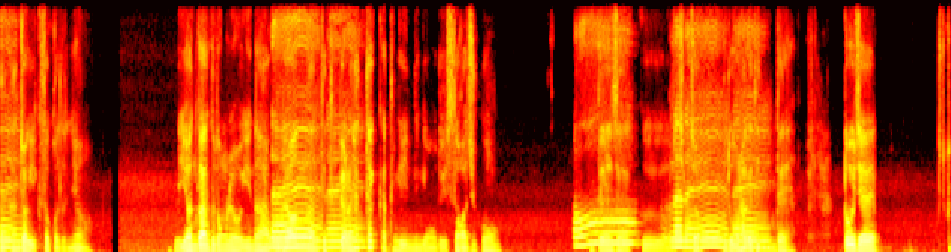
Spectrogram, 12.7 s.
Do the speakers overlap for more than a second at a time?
Yes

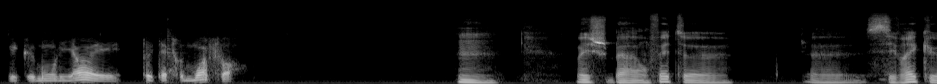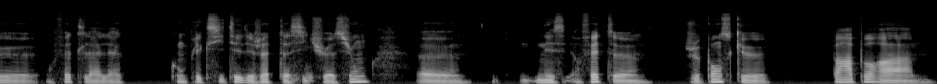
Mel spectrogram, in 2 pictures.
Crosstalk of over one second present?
No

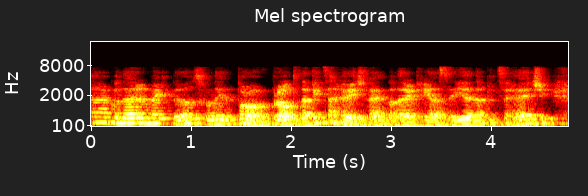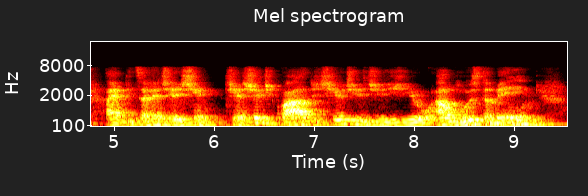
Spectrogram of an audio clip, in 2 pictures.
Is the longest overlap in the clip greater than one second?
No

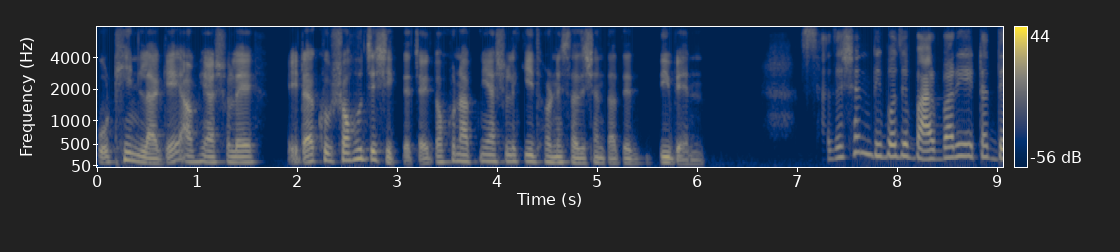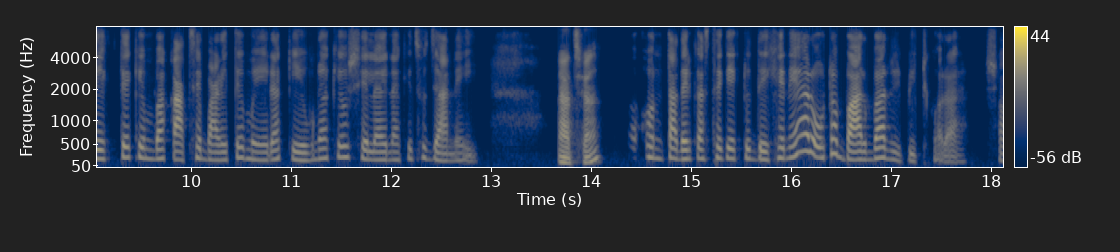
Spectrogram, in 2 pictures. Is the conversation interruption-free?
Yes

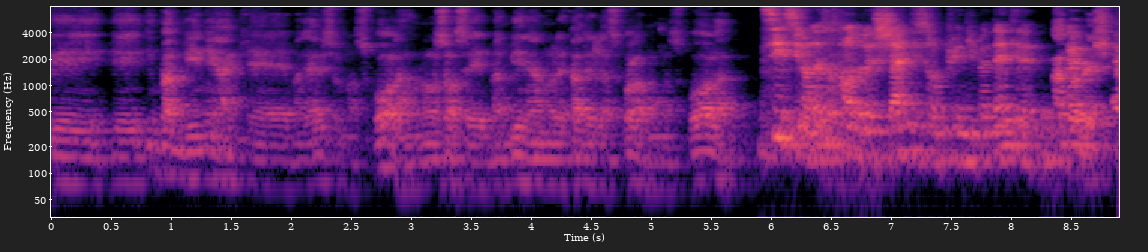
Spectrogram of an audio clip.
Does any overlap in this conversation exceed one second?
No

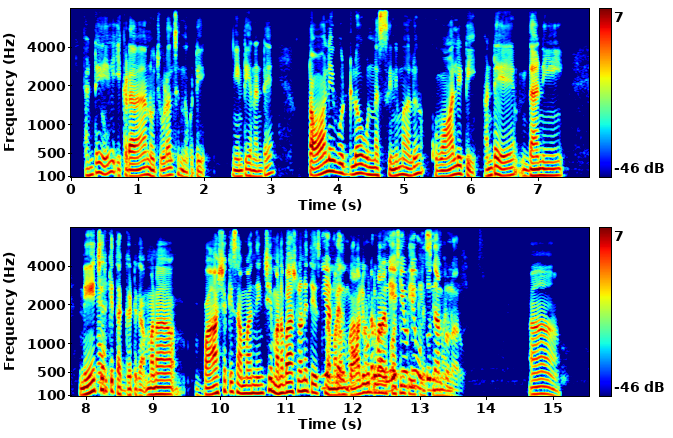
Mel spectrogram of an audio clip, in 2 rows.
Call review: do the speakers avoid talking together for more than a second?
No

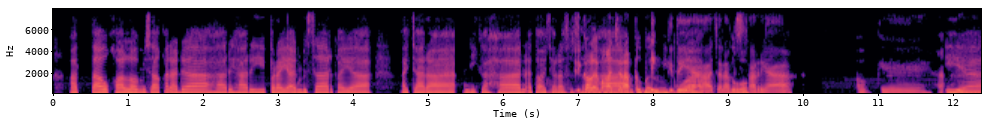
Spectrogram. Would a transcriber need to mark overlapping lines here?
Yes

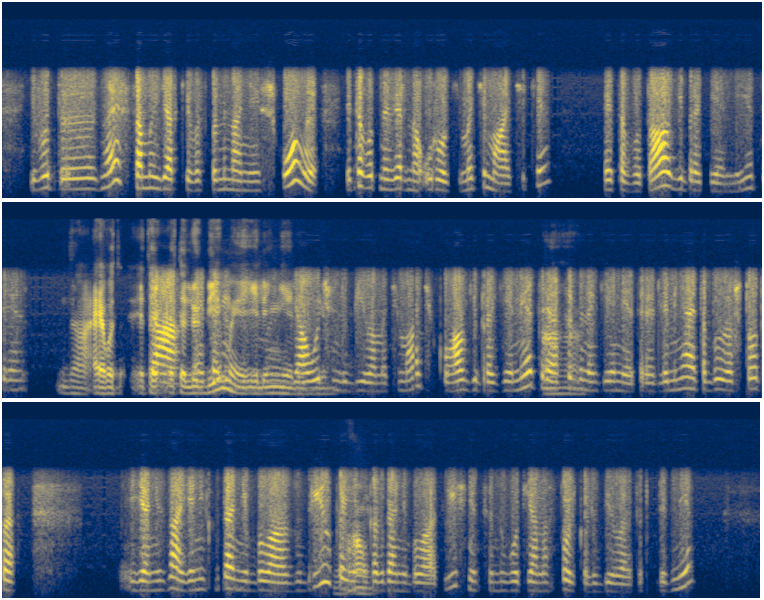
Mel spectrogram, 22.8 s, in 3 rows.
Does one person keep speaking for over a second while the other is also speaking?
Yes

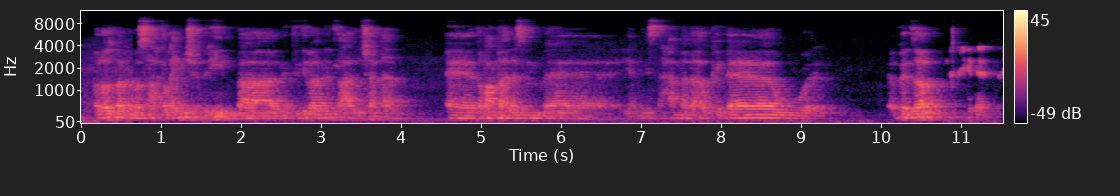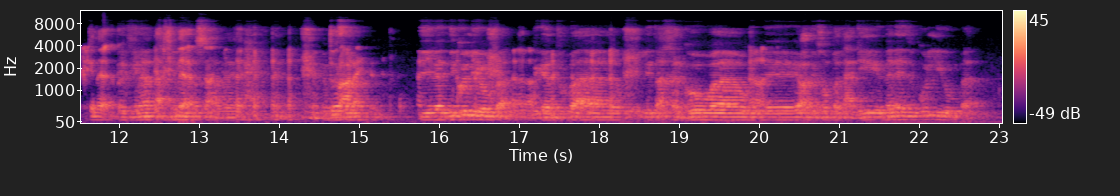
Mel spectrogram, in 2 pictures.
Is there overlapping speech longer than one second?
Yes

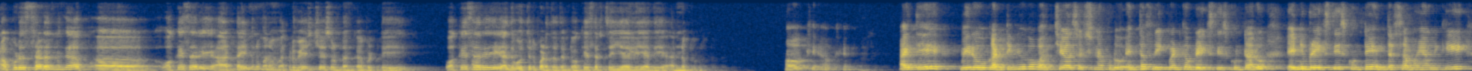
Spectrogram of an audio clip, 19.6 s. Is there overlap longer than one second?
No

